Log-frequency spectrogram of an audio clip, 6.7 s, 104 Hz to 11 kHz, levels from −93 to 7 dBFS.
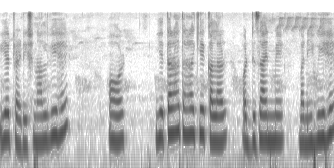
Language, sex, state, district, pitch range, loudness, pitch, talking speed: Hindi, female, Uttar Pradesh, Varanasi, 220-260 Hz, -31 LUFS, 230 Hz, 135 wpm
